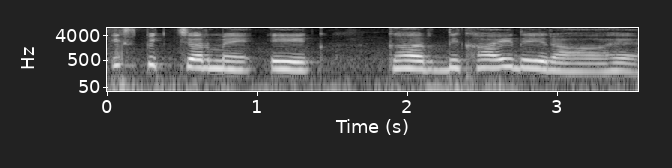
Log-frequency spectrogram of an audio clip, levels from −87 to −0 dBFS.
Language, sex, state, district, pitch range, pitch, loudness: Hindi, female, Punjab, Fazilka, 220-265 Hz, 245 Hz, -17 LUFS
